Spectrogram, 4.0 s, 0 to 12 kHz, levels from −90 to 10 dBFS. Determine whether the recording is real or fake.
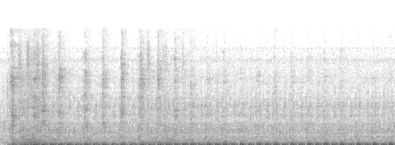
real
